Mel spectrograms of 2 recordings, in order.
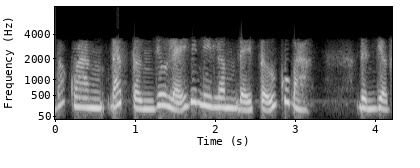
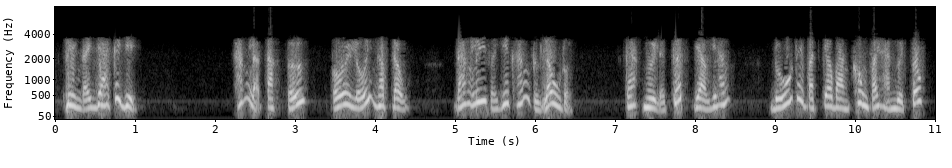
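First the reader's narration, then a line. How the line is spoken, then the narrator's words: Angry nun shouting. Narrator (Vietnamese): Định Vật sư thái tức giận quát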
